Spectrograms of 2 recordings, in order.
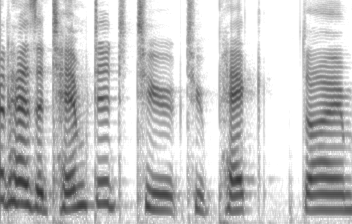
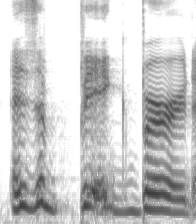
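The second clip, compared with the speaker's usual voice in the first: normal talking voice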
